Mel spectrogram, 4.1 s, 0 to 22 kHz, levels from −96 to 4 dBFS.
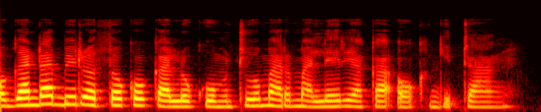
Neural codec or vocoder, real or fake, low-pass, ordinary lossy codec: none; real; 10.8 kHz; none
